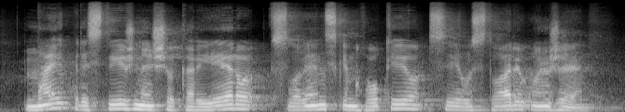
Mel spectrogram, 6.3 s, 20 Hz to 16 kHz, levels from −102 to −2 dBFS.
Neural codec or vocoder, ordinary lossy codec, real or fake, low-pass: codec, 32 kHz, 1.9 kbps, SNAC; none; fake; 14.4 kHz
